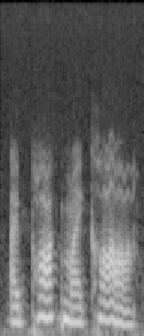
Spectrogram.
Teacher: a typical New York accent in which the R sound after vowels is dropped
